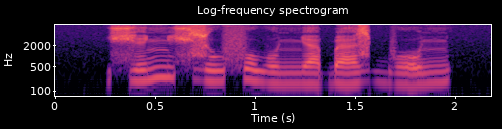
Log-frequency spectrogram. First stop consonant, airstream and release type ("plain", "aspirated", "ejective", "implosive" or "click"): implosive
